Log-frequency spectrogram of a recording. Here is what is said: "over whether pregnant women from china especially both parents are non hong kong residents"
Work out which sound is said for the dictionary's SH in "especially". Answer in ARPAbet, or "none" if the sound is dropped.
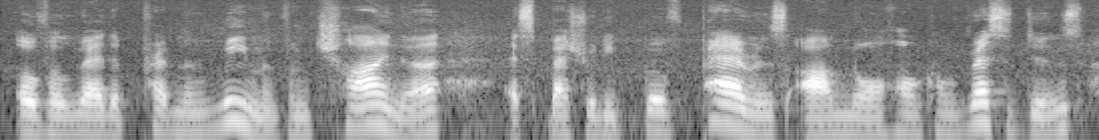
SH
